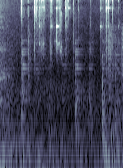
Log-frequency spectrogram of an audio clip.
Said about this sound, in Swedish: Thomas tar bilnycklarna ur kvinnans ficka och går mot sin bil.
